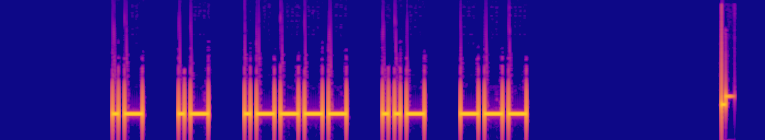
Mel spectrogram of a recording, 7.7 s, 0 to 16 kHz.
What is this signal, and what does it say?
Morse code, heard as a keyed tone, about 20 wpm, spaced as for 15 wpm, 700 Hz. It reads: AA1UO
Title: 122 Lesson 20g - Number 3 - Call Signs 20wpm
